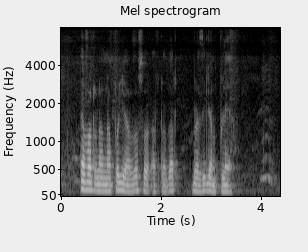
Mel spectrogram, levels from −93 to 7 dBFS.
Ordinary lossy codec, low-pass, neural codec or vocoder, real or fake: none; none; none; real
